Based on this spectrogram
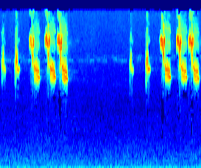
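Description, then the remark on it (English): Two clear phrases of dickcissel song from a bird on a fence line along a country road in Kansas on a summer morning: a couple of sharp introductory chips followed by a quick run of three buzzy, downslurred notes, repeated after a short pause over faint background hiss. “Half insect, half sci-fi blaster, this song belongs to a bird called the dickcissel, whose name spells out the syllables of its quirky song.”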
